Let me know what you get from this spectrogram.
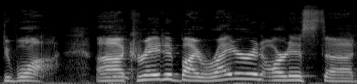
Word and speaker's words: Dubois: How do you say it? – Dubois. – Dubois. – It's French.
